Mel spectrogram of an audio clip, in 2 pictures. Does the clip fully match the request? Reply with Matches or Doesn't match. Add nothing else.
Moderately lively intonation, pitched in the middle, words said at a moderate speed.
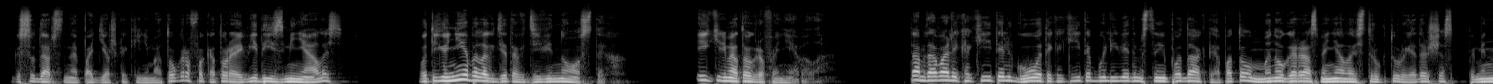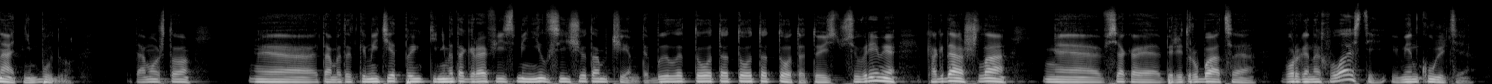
Doesn't match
